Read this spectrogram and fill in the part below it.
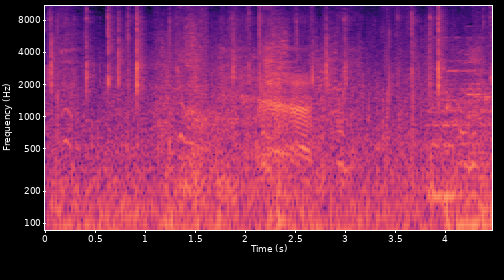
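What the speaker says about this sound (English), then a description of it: "Now let's go quiet and listen to his stomping." Springtrap, the killer in Dead by Daylight, stomps along in heavy, mechanical footfalls, a loose run of thuds and creaks over a steady, noisy game ambience.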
